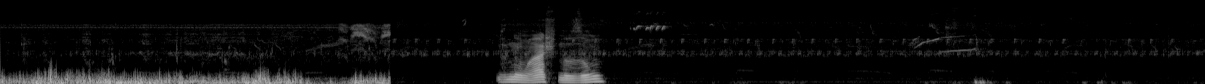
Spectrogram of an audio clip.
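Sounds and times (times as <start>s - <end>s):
insects chirring: 0.0s - 12.0s
rising bird whistles: 9.1s - 10.0s.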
